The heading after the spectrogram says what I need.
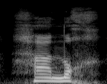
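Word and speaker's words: חנוך: 기독교인이라면은 우리 성경은 에녹 영어에서도 에녹 이렇게 했는데 히브리어 발음은요 하녹 이렇게 됩니다.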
